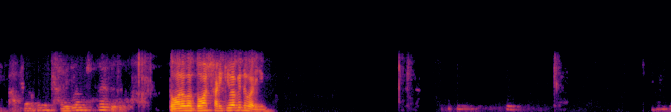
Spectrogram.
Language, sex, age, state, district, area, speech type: Bengali, male, 30-45, West Bengal, Howrah, urban, conversation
